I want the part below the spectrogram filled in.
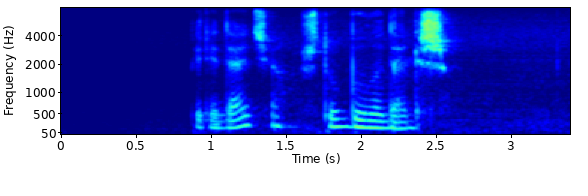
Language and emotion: Russian, neutral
